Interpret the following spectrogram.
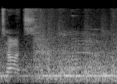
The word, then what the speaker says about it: Tatsu: So next up is the ride Tatsu. Is that how you say it? Yeah. Ladies and gentlemen, George Rotana and Kat Racinos. Hi. There are dates for today. Anyway, so this ride is called Tatsu, and it's pretty sweet because apparently you lay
